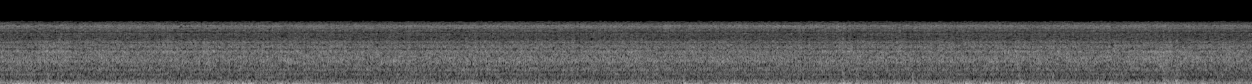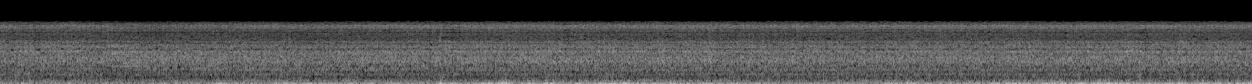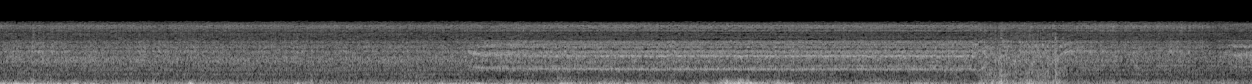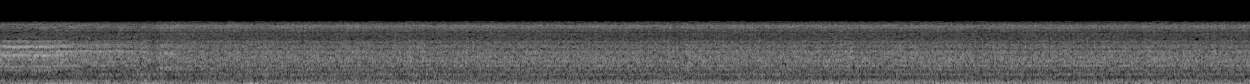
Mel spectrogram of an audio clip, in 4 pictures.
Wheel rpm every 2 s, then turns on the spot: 230, 230, 230, 230, 230, 230, 230, 230, 230, 230, 230, 230, 230, 230, 230, 210, 210, 220, 220, 230, 230, 230, 230, 230, 230.
none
